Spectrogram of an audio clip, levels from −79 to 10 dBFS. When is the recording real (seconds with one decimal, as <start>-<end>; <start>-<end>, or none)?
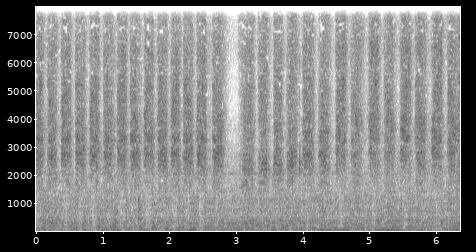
0.0-6.4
